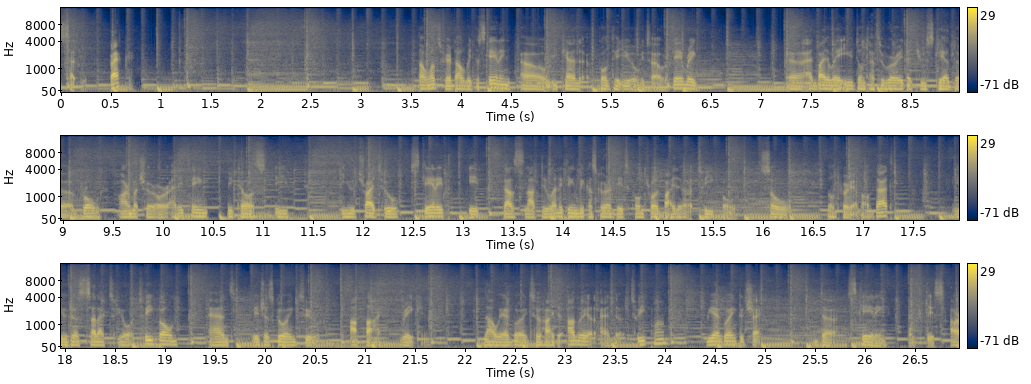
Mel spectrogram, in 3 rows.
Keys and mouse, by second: 1.1 shift+middle drag, 1.6 shift+middle drag, 1.9 middle click, 5.4 click, 7.7 click, 9.4 click, 9.9 click, 12.0 s, 12.9 click, 13.2 s, 15.7 click, 15.9 click, 16.8 shift+drag, 18.1 click, 19.1 click, 20.9 click, 22.0 click, 22.7 click, 23.6 click, 26.0 shift+middle click.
